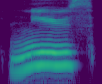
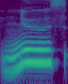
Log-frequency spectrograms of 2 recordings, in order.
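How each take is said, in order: First: A 'y' sound follows the 'n'. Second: There is no 'y' sound after the 'n'. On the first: "we would say news, nya" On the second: "you guys would say news"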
